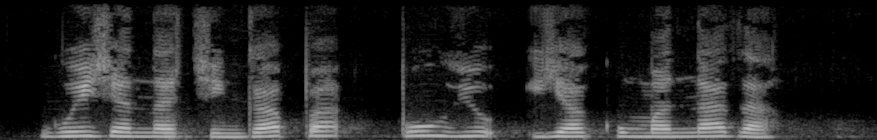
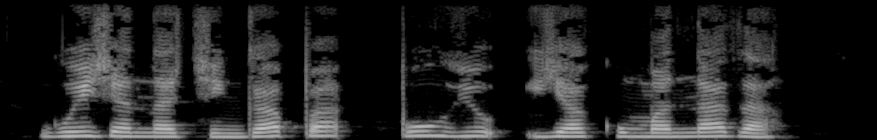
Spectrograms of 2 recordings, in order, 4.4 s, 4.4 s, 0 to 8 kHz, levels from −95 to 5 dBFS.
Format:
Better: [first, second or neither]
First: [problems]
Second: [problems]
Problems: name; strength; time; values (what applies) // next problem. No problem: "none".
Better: second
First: noise reduction (neural separator model SepFormer DNS4)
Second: none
